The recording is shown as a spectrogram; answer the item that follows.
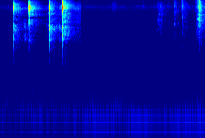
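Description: Sharp light clicks and crackles of a shiny plastic sheet being laid and pressed by hand, with long fingernails, onto a sticky Cricut cutting mat: several quick ones in the first second, then a quieter stretch over a steady low hum.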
